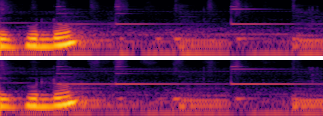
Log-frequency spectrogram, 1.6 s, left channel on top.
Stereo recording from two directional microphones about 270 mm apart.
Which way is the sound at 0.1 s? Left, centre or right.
Centre.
